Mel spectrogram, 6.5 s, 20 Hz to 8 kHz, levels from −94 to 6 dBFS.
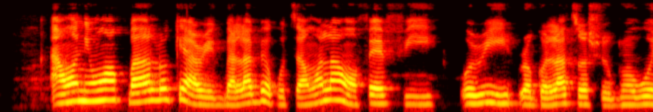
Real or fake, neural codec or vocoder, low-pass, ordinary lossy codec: real; none; 7.2 kHz; none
